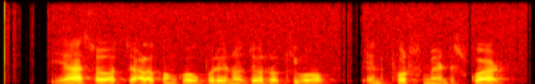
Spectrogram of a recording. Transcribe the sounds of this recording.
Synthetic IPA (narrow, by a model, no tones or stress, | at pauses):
eɦasɔt͡ʃaɭɔkɔŋkɔupɔɾenɔd͡ʒɔɾɔːɔkʰibɔ | ḛnpʰoɾsmeɳʈskwaɾɖ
